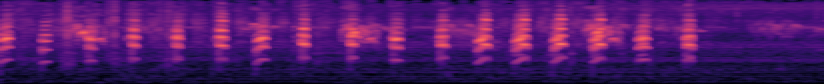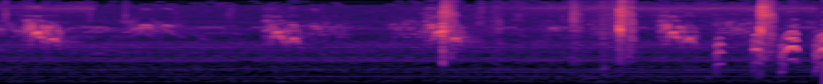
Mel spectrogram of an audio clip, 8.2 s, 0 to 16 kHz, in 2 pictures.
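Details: Osprey at a nest in Charlo, Montana, on a nest camera on the morning of 07-11-2018. A rapid string of piercing whistled chirps, roughly two per second, fades after three seconds into scattered fainter notes and clicks.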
